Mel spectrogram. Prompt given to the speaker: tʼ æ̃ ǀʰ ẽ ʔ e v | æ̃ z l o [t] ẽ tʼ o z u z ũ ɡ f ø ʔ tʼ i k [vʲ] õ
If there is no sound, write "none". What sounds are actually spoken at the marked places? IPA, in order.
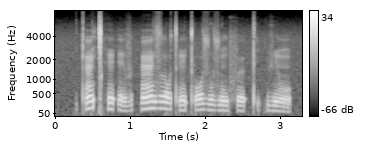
tʼ, vʲ

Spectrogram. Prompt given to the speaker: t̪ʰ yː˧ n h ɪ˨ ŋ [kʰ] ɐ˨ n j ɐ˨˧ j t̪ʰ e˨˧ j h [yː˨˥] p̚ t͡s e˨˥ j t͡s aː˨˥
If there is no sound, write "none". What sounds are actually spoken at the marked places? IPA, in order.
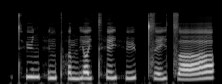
pʰ, yː˨˥

